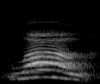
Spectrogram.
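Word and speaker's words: واو: Next letter வாவ் வாவ். இந்த லெட்டரை pronounce பண்ணும்போது ரெண்டு லிப்பும் ஜாயின் ஆக கூடாது. வாவ் சொல்லி லிப்ஸை ஜாயின் பண்ணாம அப்படியே ஸ்டாப் பண்ணிக்கோங்க. இது சொல்லும்போது நம்ம வாய் ஓவல் ஷேப்ல சொல்லணும். வாவ் வாவ் வாவ்.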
